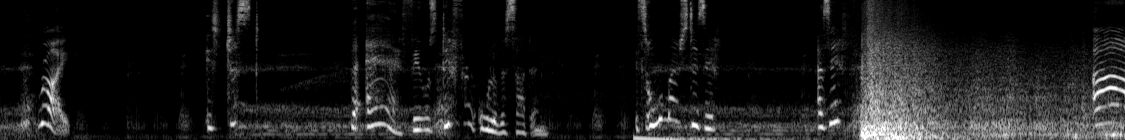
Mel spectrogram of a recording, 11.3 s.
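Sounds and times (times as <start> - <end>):
speech: 0.5 - 0.8, 2.0 - 7.4, 8.2 - 9.9
thunder: 6.4 - 11.2.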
